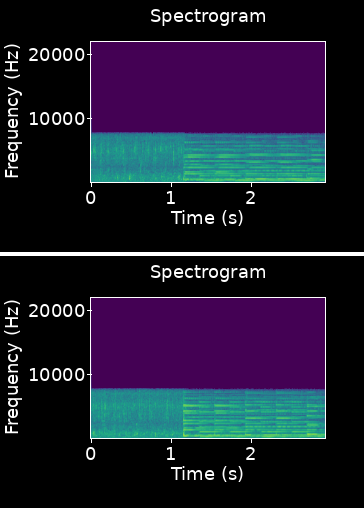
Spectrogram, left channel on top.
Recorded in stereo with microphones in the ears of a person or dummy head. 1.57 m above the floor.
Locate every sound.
1.1 s a ringtone: 60° right (ahead or behind), 5 m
